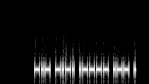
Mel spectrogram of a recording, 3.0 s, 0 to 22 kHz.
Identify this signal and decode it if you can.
Morse code, heard as a keyed tone, about 35 wpm, 700 Hz. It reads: KC1WE
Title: USA Call Signs - 5 Characters - Repeated 2x - 35wpm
